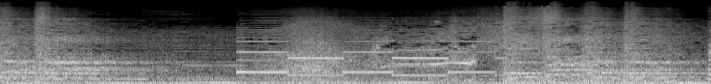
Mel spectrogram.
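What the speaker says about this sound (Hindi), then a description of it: "एम्बुलेंस आ गई।" An ambulance siren wails loud and close, its tone stepping up and down in a repeating pattern over a rumbling road-vehicle background, with no talking.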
